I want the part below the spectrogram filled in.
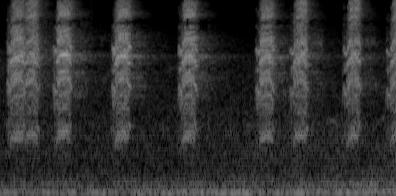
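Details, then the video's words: Harsh parrot chirps repeated in a loose series of eight, grating and buzzy, with uneven spacing and a slightly quicker pair near the end. "美丽的鹦鹉鸣叫beautiful parrot chirping sound call"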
